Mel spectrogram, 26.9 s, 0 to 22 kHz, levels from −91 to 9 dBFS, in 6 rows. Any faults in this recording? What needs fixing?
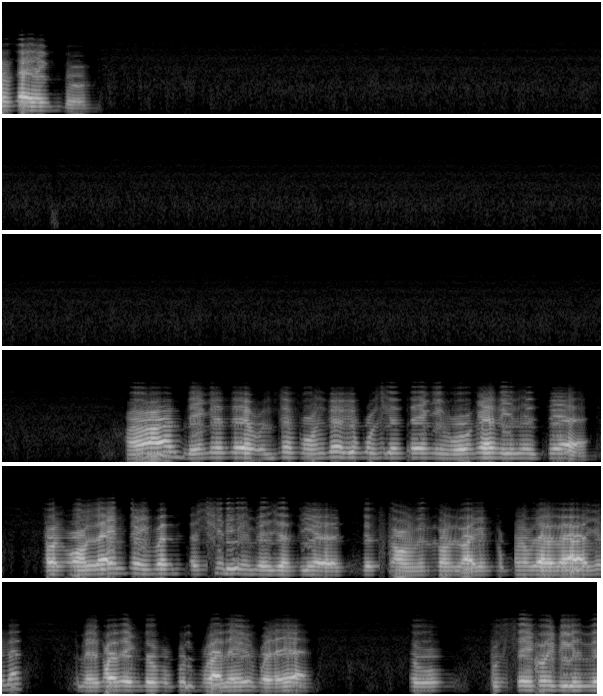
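Throughout the clip, an LPC-10 vocoder reduces the speech to a pulse-or-noise source driving a short filter, giving a buzzing robotic voice with nothing above 3.8 kHz, which fits a 2.4 kbit/s link. Prevent it by using a modern, higher-rate speech codec.

For the whole clip, periodic clock jitter at around 1 kHz puts sidebands around each component, adding a rough metallic edge that vanishes in pauses. Prevent it by shielding or isolating the converter's clock from interference.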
